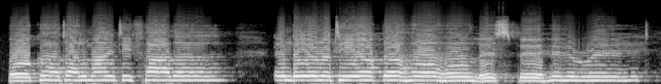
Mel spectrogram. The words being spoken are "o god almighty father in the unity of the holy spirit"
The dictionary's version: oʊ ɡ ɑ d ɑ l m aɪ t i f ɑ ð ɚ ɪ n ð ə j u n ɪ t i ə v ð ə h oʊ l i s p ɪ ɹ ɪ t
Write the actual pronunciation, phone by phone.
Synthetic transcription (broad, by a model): oʊ ɡ ɑ d ɑ l m aɪ t i f ɑ ð ɚ ɪ n ð ə j u n ɪ t i ə v ð ə h oʊ l i s p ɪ ɹ ɪ t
